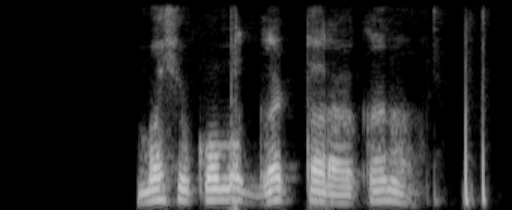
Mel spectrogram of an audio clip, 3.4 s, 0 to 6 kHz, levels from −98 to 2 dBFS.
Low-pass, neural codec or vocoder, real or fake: 5.4 kHz; codec, 44.1 kHz, 3.4 kbps, Pupu-Codec; fake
